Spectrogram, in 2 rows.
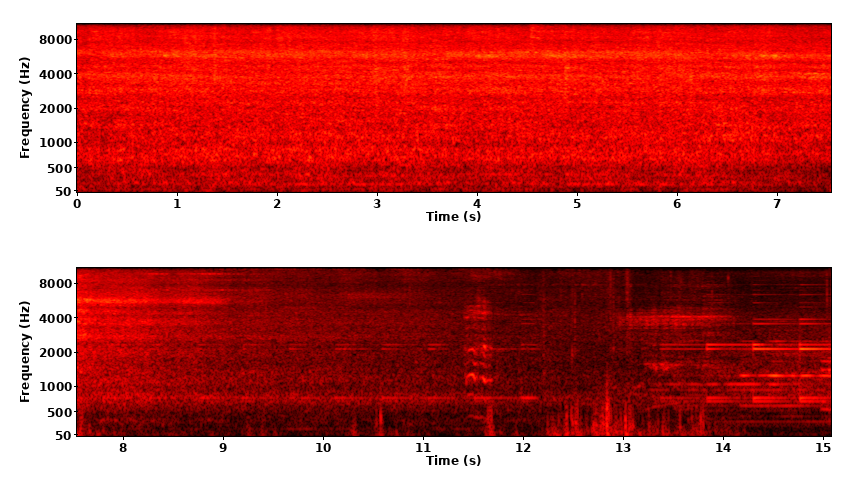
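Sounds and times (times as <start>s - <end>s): train wheels rolling: 4.6s - 14.3s.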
